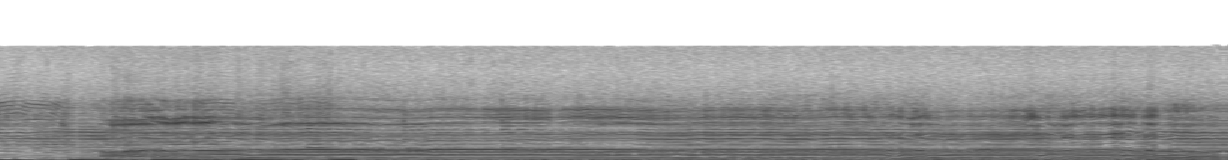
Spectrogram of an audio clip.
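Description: Sindhi folk music: a few drum beats at the start give way to one long held note that wavers at first and bends downward at the end.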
